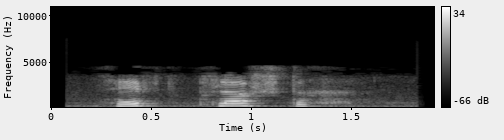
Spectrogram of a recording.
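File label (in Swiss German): "heftpflaschter", Alsatian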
